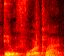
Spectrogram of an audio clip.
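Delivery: ordinary talk, nothing marked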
